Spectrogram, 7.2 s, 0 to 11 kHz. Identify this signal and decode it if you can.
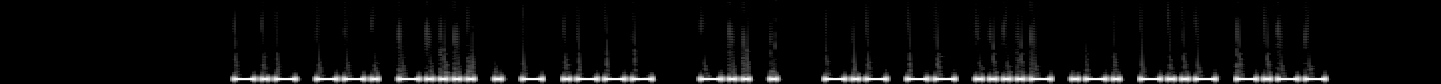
Morse code, heard as a keyed tone, about 36 wpm, 700 Hz. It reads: KG6ETJ DE KM4RXY
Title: USA Callsign DE Callsign 35wpm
